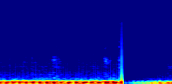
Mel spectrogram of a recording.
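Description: Steady low background rumble, cut off by a single sharp click about one and a half seconds in, after which it drops away briefly.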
